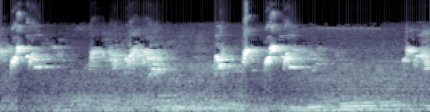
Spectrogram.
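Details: Red-whiskered bulbul in a cage in Singapore, Thai-style keeping, sings short bubbly whistled phrases about once a second over a low rumbling background.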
